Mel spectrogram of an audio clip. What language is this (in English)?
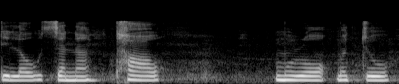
Manipuri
